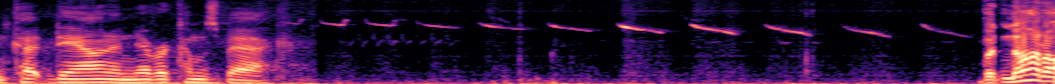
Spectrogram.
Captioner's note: bird chirping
